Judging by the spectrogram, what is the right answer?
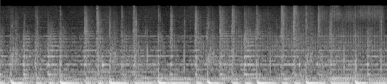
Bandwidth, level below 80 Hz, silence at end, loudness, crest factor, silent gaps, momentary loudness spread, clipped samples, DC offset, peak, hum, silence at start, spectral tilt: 17 kHz; -12 dBFS; 0 s; -12 LUFS; 10 dB; none; 1 LU; under 0.1%; under 0.1%; 0 dBFS; none; 0 s; -5 dB/octave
